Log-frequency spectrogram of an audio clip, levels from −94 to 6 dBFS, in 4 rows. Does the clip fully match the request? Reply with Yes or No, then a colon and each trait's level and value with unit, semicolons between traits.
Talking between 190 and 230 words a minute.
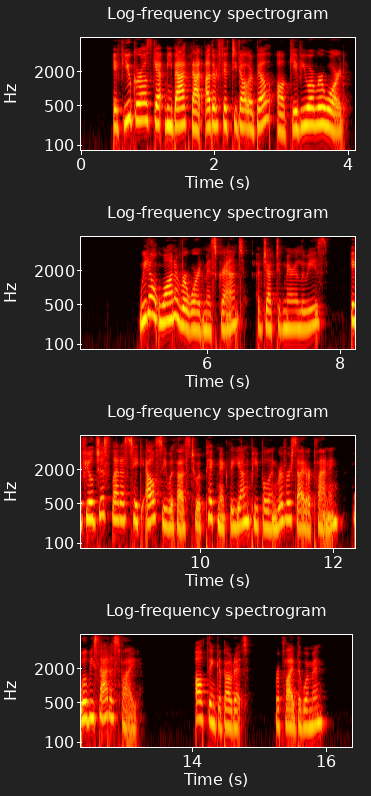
Yes: average, 200 wpm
